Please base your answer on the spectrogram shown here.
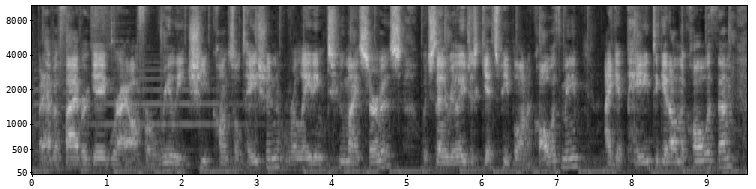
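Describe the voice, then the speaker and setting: A man's voice: mid-range voice, fairly bright tone, recorded from a distance. A young man with an American accent, casually explaining his freelance sales process in a candid vlog. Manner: candid and conversational, with self-corrections and quick quoted asides. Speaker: freelance email marketer. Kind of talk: casual talking-head vlog.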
